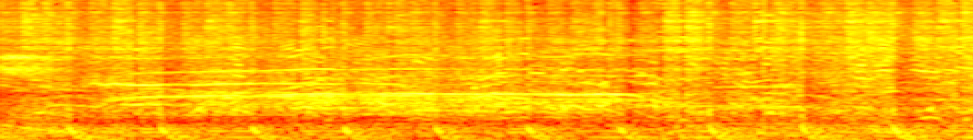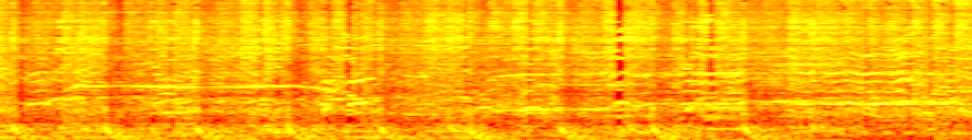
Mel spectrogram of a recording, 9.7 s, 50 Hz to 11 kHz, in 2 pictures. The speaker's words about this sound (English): Ladies, can you feel it? 30 seconds to New Year's Eve. So let me hear you scream.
